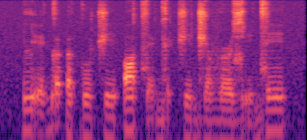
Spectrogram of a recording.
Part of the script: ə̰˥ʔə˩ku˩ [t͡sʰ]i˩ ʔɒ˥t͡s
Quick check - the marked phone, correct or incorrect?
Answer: incorrect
